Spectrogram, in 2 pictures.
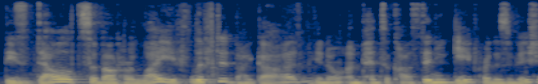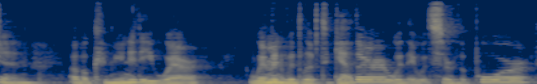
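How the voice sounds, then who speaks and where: A woman's voice: on the low side, moderate pace, creaky, dark tone. A middle-aged woman with an East Coast American accent, hosting a casual conversation and reflecting aloud with frequent "you know" and "right?". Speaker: host.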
